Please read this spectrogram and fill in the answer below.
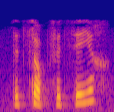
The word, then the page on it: d'r Zapfeziehjer: Bas-Rhin; Herrlisheim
